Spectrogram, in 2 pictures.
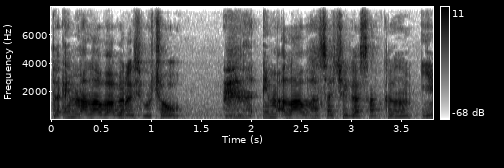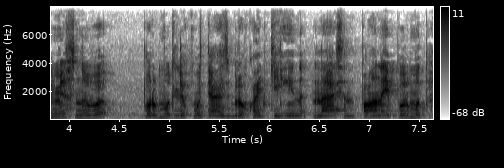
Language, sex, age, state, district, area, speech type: Kashmiri, male, 45-60, Jammu and Kashmir, Budgam, urban, spontaneous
